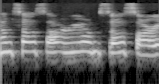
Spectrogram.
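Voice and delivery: very high, pleading apologetic voice. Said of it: "She's like".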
